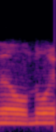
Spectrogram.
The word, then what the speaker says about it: Illinois: Yeah, well, you got to be real careful because people in Illinois are going to hear this. Oh, okay. Make sure your S is silent.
